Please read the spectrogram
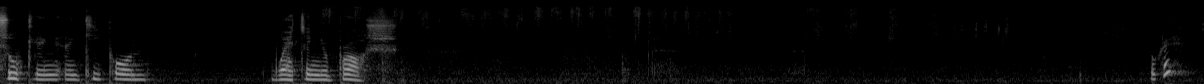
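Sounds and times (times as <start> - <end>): wet paintbrush strokes on paper: 2.9 - 12.0.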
